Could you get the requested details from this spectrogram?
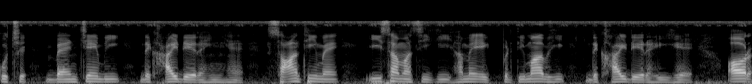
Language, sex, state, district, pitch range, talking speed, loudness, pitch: Hindi, male, Bihar, Kishanganj, 105-125 Hz, 185 wpm, -27 LUFS, 115 Hz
